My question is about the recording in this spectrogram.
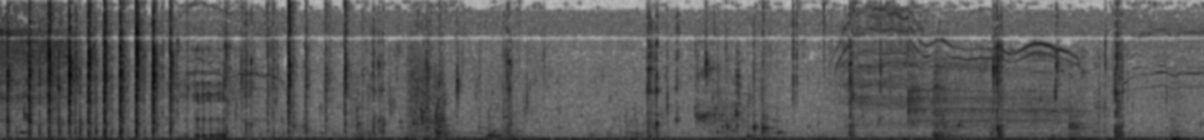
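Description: A live goggle-eye baitfish flapping in the hand, a quick run of wet slaps for about the first second, then scattered clicks and rustles as the rig wire is worked into it. A steady low hum of the boat's engine runs underneath.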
